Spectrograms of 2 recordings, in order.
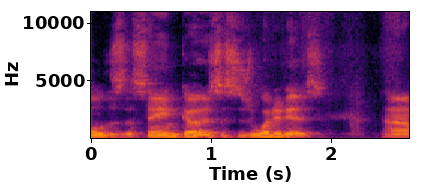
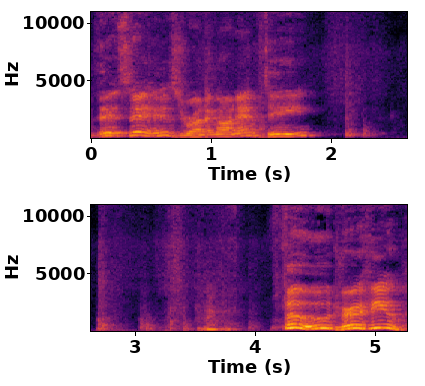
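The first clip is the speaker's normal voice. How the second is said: big announcer-style opening, pitched up; show intro; 9 semitones higher than usual. Acted. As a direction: belt out the show's name, drawing out the last words.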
